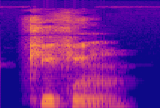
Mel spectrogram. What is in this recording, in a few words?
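"kicking", Australian English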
